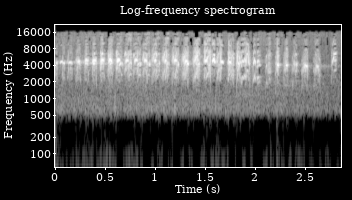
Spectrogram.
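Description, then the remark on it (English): A white-throated swift's shrill, rapid chattering trill off the sheer stone walls of a canyon in the U.S. West: dozens of sharp, high notes tumbling quickly one after another, loud and unbroken at first, then slightly thinner and more spaced toward the end, with no voices. “A torrent of shrill notes ricochets off the sheer stone walls of a western canyon.”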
